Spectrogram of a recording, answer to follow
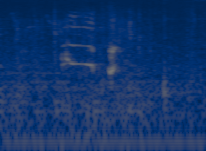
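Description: Cocker spaniel puppy giving two short, high-pitched whines about a second in, the second one briefer.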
